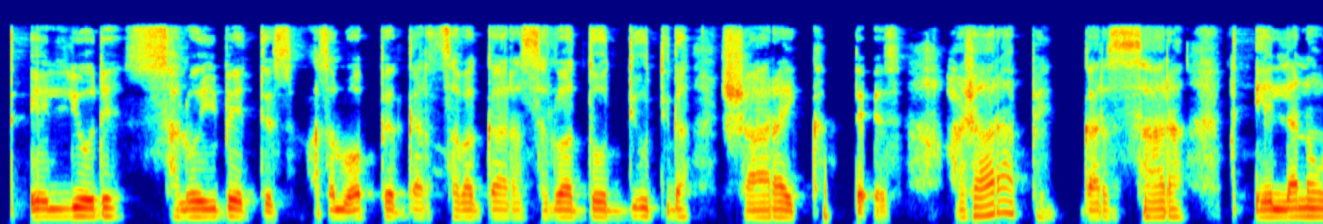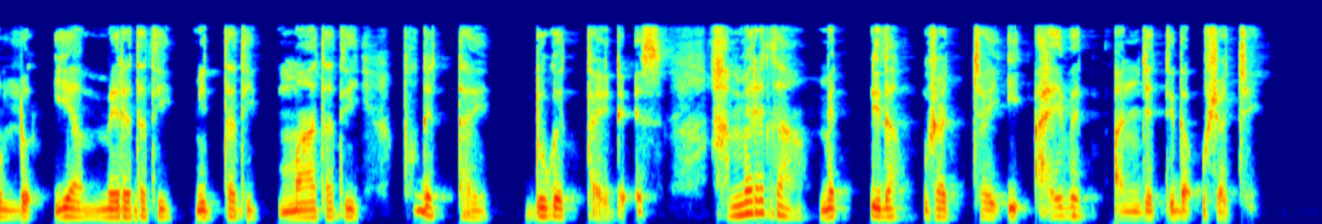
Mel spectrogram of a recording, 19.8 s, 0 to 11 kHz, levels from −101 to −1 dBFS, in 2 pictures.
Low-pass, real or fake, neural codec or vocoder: 7.2 kHz; real; none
